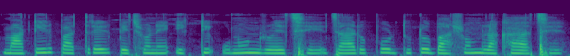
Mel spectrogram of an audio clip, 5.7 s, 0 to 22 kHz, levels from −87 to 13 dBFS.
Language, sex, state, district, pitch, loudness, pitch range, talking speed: Bengali, female, West Bengal, Cooch Behar, 240 Hz, -21 LUFS, 230-255 Hz, 125 wpm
